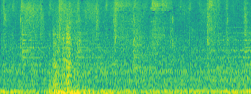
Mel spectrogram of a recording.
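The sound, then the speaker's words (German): A low, steady car rumble continues as the vehicle rolls over a checkpoint with a customs booth, a raised barrier and one-way metal spike strips. The noise stays even throughout, with no distinct bumps or thuds. “Jetzt fahren wir über den Checkpoint.”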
